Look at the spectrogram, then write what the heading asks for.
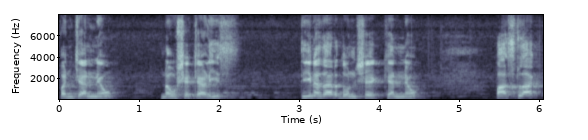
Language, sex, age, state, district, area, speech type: Marathi, male, 30-45, Maharashtra, Amravati, rural, spontaneous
